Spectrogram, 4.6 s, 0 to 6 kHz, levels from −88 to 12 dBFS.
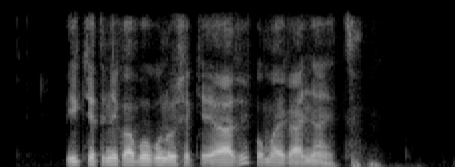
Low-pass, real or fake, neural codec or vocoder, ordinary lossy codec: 5.4 kHz; fake; vocoder, 44.1 kHz, 128 mel bands every 512 samples, BigVGAN v2; AAC, 32 kbps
